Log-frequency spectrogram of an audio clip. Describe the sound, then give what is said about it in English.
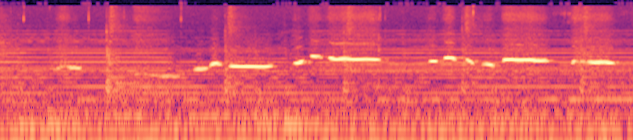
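Someone whistles a melodic tune along with a flute, clear, with sliding pitch changes between sustained notes over a steady low background hum. No one speaks. “I'm gonna try singing, like whistling along with the flute as well.”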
